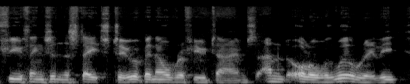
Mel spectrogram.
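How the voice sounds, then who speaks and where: A man with a northern English accent at a medium pitch, talking at a fairly quick pace with ordinary pitch variation, on a very clean recording with a silent background. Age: 70s. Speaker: dog breeder. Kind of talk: interview.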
